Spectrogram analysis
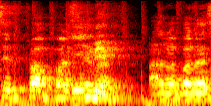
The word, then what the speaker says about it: Smith: Pronounce it properly. Smith. And about to say Simit.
